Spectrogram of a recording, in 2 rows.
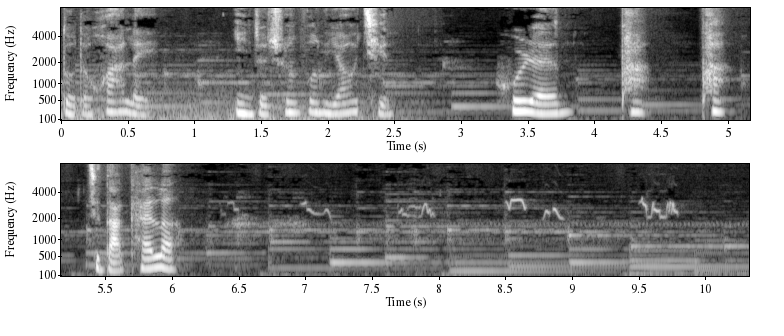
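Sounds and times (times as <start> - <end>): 
speech: 0.0 - 2.6, 3.4 - 6.1
magpies calling: 6.2 - 10.3.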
